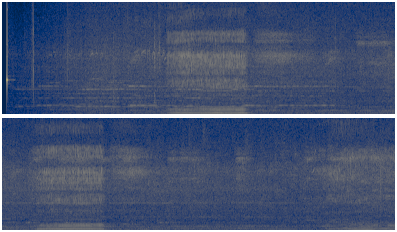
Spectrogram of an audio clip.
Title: Max roncando - My dog Max snoring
